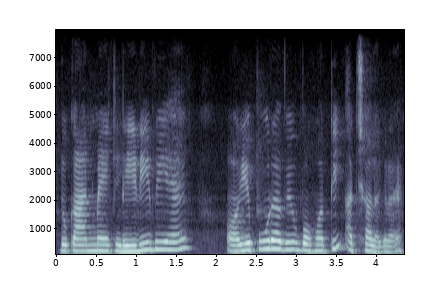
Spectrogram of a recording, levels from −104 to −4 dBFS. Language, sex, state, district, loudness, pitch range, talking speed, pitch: Hindi, female, Bihar, Begusarai, -25 LUFS, 215-265 Hz, 220 wpm, 230 Hz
